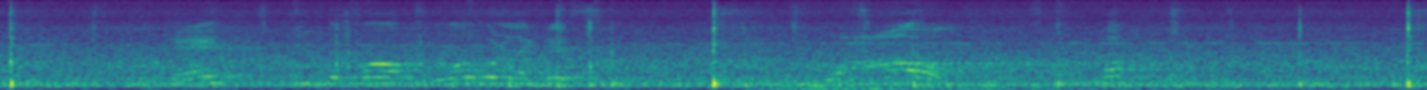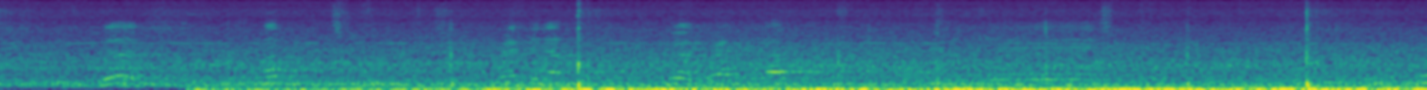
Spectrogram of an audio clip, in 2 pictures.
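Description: Tennis ball struck with a racket on backhand slice shots: a few sharp pops a few seconds apart. About eight seconds in, a low rumble comes up and the sound grows louder.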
